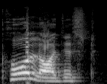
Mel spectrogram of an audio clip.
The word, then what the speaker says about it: psephologist: देखिए PSE, PS जब भी आता है तो कभी भी इस P को प्रोनाउंस नहीं करते हैं। जब भी P और S साथ में आते हैं तो हम P को नहीं बोलते हैं।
